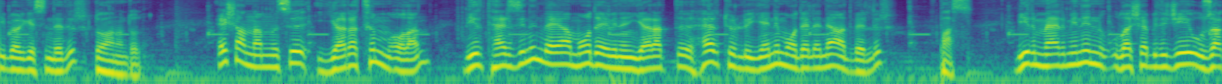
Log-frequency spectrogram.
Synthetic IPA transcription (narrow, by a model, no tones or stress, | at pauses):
ibølʲɟe̞sind̪ɛd̪iɾ̥d̪̥oanɯnd̪o̰lˠu | ɛʃanlˠamlˠɯsɯjaɾat̪ʰɯmo̞lˠan | biɾt̪ʰæɾzininve̞jaːmo̞d̪evininjaɾat̪ʰːɯːɦæɾt̪ʰyɾlʲyje̞nimo̞d̪ɛlʲɛnɛad̪ve̞ɾilʲiɾ̥ | pʰa̰s | biɾmæɾmininulˠaʃabilʲed͡ʒe̞jiuzak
